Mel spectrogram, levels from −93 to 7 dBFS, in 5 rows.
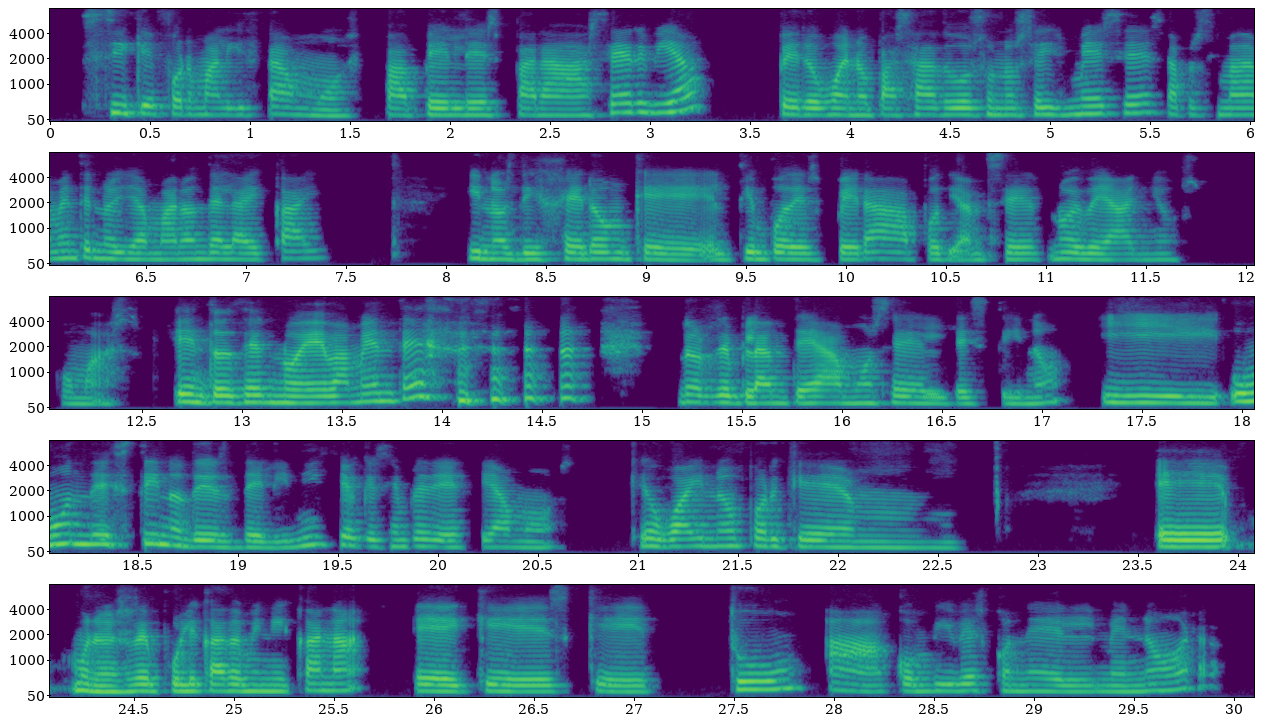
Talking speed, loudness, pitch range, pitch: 135 wpm, -22 LUFS, 165-195 Hz, 175 Hz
